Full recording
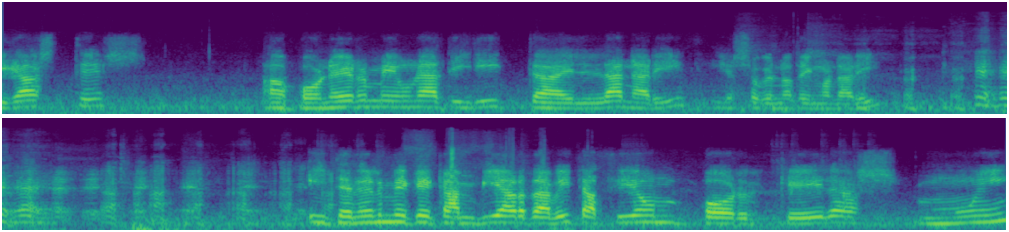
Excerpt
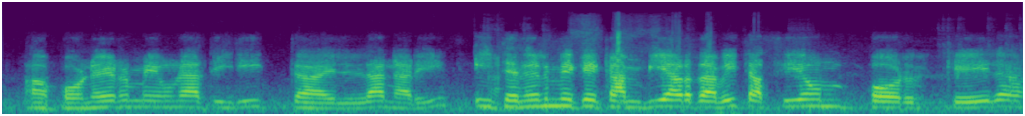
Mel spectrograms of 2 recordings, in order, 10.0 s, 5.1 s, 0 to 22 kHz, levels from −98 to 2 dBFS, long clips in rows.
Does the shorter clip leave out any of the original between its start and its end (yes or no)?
yes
